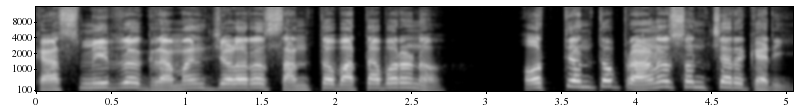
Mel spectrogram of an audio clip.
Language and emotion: Odia, happy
